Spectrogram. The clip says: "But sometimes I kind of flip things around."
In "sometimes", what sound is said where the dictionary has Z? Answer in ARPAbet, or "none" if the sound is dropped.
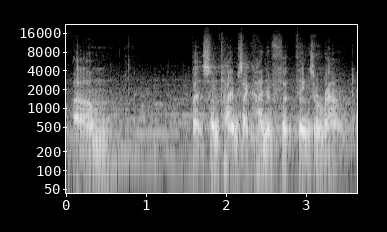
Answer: Z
